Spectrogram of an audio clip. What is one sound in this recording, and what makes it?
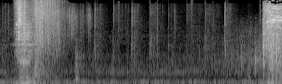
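Sharp blows and knocks from a fight land in quick succession.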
